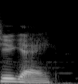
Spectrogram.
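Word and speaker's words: hygge: thinking about doing a design called, it's spelled pronounced yuge.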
